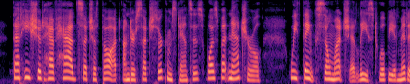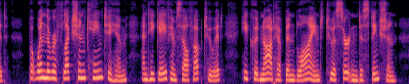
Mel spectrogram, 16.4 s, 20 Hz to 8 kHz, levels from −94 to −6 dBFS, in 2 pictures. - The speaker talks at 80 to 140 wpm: No, average, 170 wpm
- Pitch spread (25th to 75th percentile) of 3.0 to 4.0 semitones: No, average, 4.5 semitones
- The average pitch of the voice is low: No, high, 205 Hz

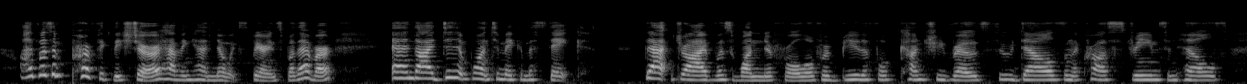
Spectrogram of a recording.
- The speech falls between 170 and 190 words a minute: No, average, 155 wpm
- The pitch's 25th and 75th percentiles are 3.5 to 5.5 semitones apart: No, average, 2.7 semitones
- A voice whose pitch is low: No, high, 210 Hz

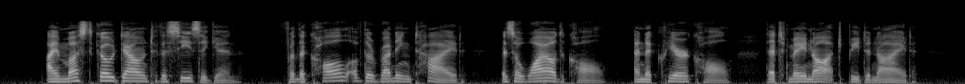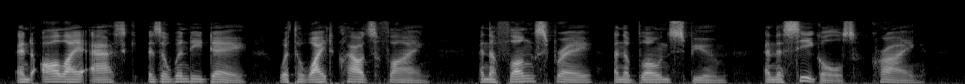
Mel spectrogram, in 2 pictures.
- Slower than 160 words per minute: No, average, 170 wpm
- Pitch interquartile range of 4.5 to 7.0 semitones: No, average, 4.0 semitones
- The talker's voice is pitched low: Yes, low, 115 Hz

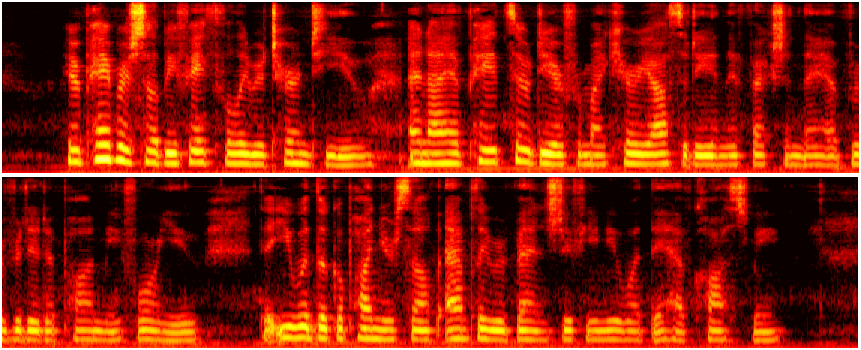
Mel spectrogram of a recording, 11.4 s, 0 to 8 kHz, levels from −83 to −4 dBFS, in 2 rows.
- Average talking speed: No, fast, 220 wpm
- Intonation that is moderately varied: No, narrow, 2.3 semitones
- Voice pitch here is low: No, medium, 165 Hz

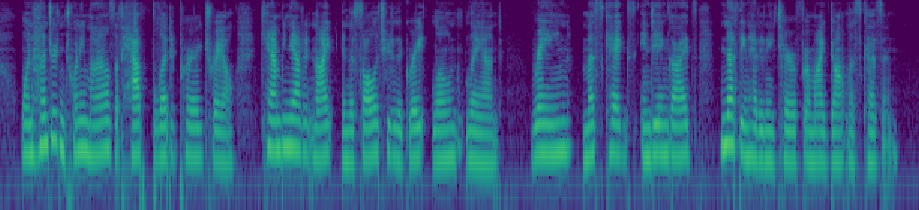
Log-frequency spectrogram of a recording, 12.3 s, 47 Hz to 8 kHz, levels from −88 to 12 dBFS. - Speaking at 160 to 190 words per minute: Yes, average, 165 wpm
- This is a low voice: No, medium, 185 Hz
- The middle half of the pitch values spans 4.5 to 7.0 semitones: No, average, 2.9 semitones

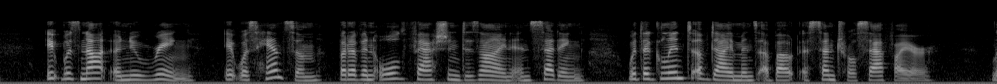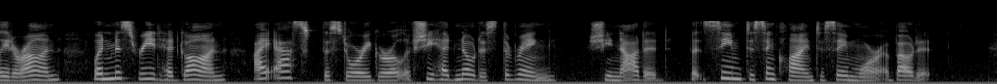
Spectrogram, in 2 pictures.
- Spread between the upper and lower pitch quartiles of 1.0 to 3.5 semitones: No, average, 4.2 semitones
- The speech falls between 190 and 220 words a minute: No, average, 160 wpm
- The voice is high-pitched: Yes, high, 205 Hz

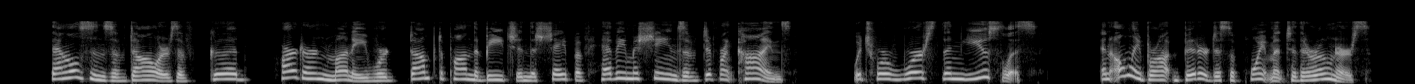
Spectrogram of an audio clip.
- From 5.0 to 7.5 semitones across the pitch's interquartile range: Yes, average, 5.3 semitones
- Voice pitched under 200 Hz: No, high, 230 Hz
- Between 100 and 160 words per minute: Yes, average, 150 wpm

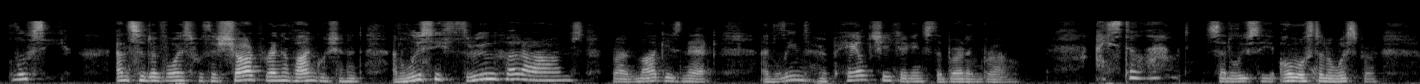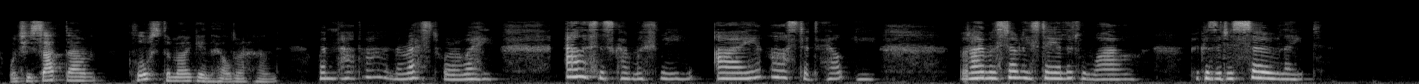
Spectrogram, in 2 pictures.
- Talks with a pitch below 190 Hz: No, high, 205 Hz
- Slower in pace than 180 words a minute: Yes, average, 170 wpm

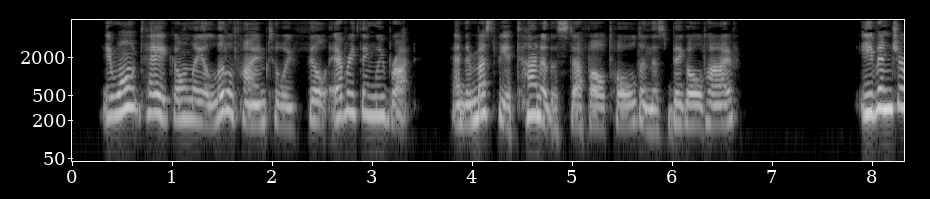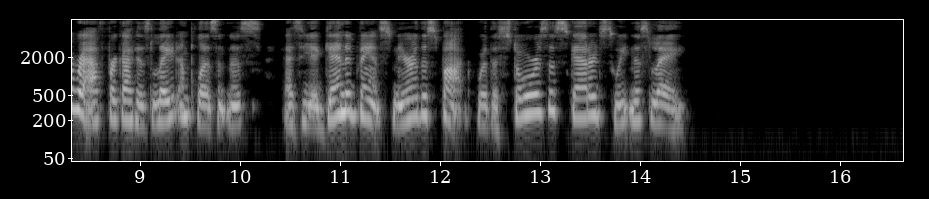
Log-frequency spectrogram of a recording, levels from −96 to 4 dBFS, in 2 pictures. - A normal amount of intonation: No, wide, 6.0 semitones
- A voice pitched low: No, high, 230 Hz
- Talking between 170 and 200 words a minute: Yes, average, 175 wpm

